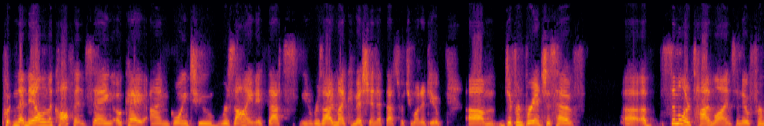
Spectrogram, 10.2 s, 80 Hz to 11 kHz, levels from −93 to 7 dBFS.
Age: 20-39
